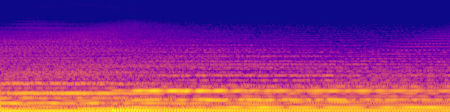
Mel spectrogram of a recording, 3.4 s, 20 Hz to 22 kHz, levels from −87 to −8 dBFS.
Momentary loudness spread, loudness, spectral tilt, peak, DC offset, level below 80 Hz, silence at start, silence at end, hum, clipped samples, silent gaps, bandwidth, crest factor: 4 LU; -16 LUFS; -10 dB/octave; -4 dBFS; under 0.1%; -20 dBFS; 0 s; 0 s; none; under 0.1%; none; 5.6 kHz; 10 dB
